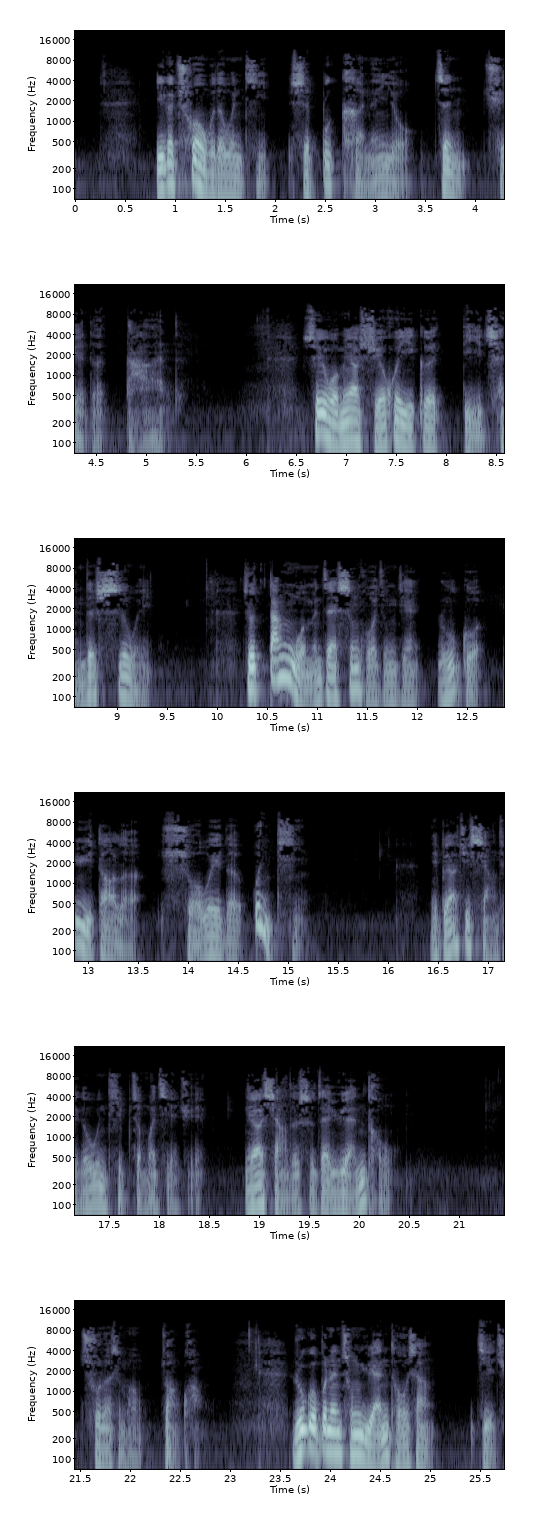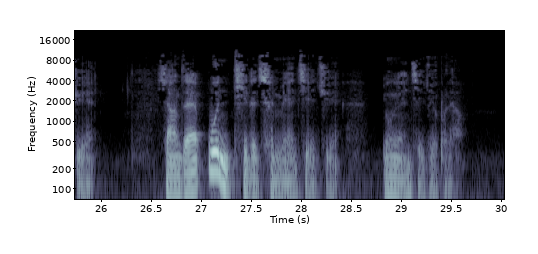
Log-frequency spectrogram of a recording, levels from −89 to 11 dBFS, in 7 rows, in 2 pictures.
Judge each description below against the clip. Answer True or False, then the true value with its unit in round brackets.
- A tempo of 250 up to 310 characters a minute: False (205 characters per minute)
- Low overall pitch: True (90 Hz)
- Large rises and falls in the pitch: True (6.1 semitones)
